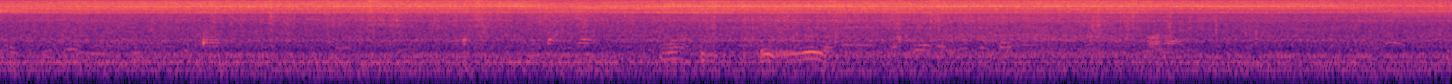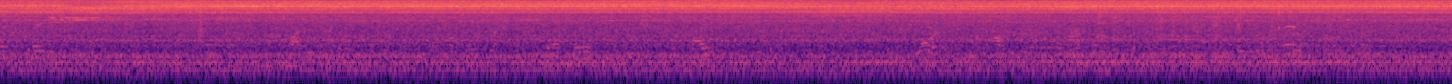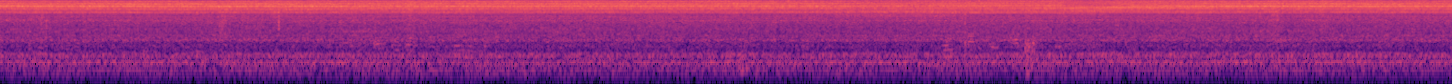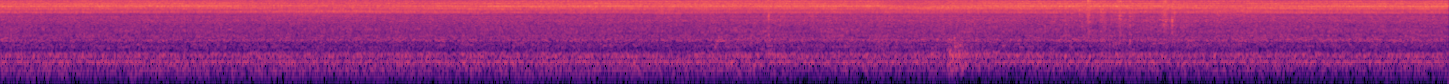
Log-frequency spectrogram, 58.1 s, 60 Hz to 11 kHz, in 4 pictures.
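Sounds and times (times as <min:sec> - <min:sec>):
low steady murmur: 0:00.0 - 0:56.9
high-pitched insect drone: 0:00.0 - 0:58.0
faint wavering call: 0:07.3 - 0:09.0, 0:27.2 - 0:28.1.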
